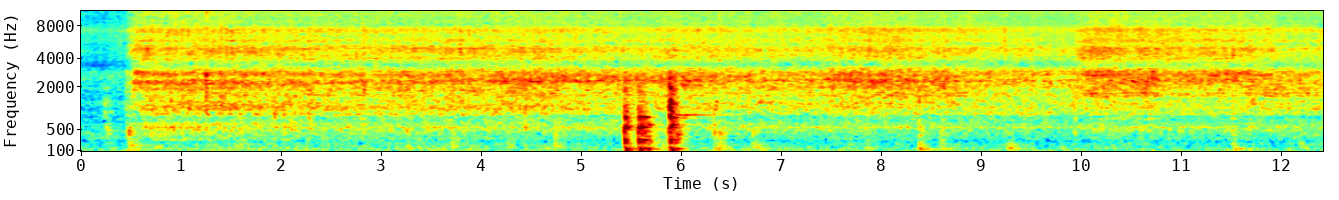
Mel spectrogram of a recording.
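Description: Meat fries in a pan with golden onions, a steady bright hiss throughout with a few sharp crackles near the middle.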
